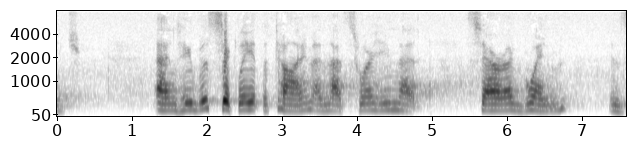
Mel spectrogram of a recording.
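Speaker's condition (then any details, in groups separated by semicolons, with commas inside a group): Essential tremor; more than half of life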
